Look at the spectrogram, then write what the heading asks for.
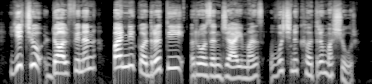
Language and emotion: Kashmiri, neutral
